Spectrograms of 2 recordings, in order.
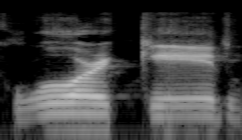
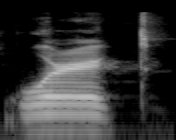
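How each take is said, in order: First: The ending is said as an extra syllable. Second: The ending is said as a single t sound. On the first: The speaker calls it wrong. "you don't say" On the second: The speaker calls it right. "the right pronunciation"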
